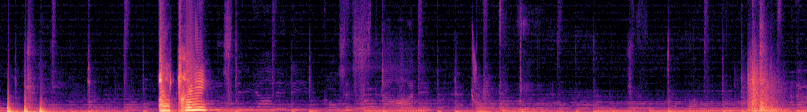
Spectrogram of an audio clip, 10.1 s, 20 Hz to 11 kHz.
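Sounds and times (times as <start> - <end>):
firm knocks on a door: 0.0 - 0.8
speech: 2.0 - 2.7.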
